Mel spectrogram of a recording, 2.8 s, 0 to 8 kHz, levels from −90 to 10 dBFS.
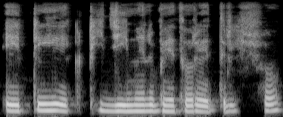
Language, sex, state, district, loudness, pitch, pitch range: Bengali, male, West Bengal, Dakshin Dinajpur, -13 LUFS, 155 Hz, 155-165 Hz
